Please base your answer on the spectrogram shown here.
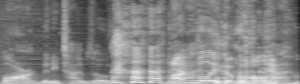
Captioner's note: laughs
